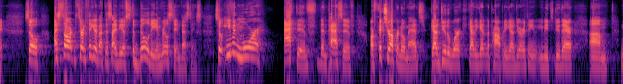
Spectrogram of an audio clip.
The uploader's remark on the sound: This was a live class recorded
